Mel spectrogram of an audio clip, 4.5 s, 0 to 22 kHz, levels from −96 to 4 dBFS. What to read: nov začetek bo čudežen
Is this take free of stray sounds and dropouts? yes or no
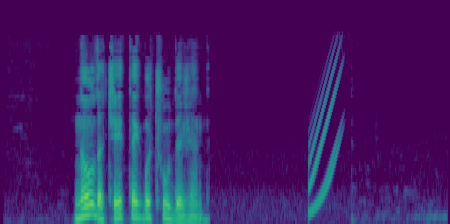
no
